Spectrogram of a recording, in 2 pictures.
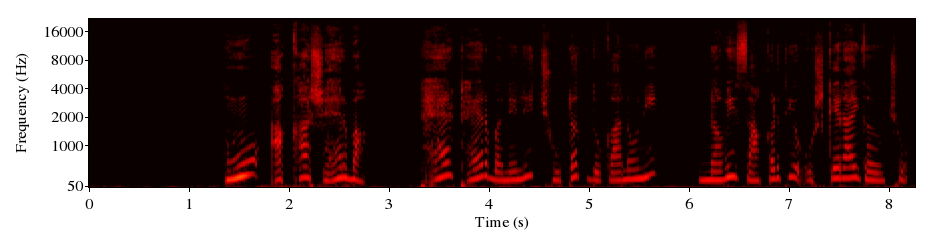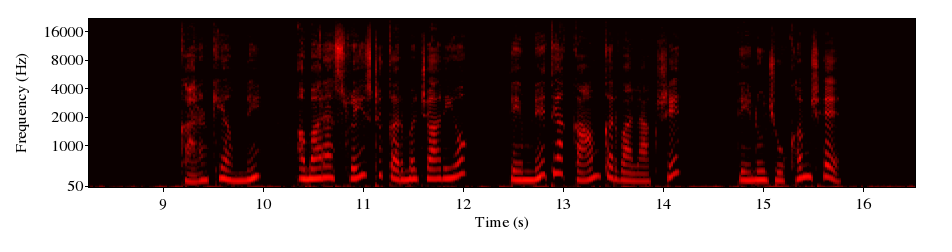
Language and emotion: Gujarati, fearful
